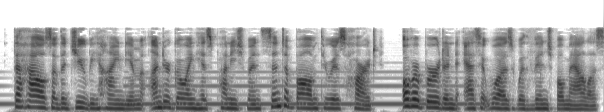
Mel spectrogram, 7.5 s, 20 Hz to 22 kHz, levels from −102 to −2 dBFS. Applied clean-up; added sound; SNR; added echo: none; Wind instrument, woodwind instrument; 17 dB; none.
